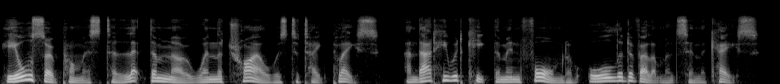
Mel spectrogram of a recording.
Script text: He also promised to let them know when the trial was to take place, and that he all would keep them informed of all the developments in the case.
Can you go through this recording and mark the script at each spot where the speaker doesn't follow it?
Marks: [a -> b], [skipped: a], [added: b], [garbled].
He also promised to let them know when the trial was to take place, and that he [skipped: all] would keep them informed of all the developments in the case.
